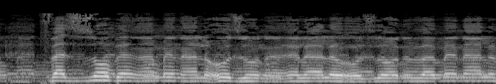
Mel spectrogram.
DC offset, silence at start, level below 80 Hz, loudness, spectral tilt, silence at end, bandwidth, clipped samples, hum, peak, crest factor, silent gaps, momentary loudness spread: under 0.1%; 0 s; -52 dBFS; -18 LUFS; -6 dB/octave; 0 s; 11.5 kHz; under 0.1%; none; -2 dBFS; 16 dB; none; 5 LU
